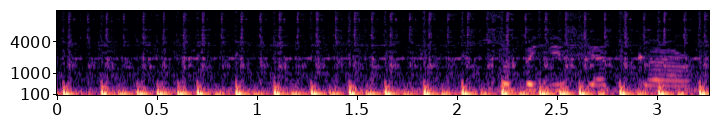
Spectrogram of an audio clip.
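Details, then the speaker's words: Minirocket Raptor 150 cc single-cylinder oil-cooled carbureted ATV, 182 km, just started: steady quick putter at about 3500 rpm idle, set up at Yamaha, no knocks or rattles; healthy. "Takže máme naštartovanú, má krásnych 3500 otáčok."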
